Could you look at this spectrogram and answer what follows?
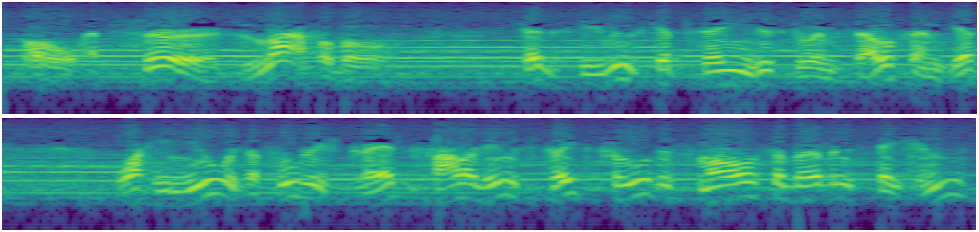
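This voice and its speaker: A man narrating a 1940s radio drama in a measured, suspenseful way. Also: fairly high pitch, sing-song, over music. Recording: muffled noisy 1940s radio broadcast.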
